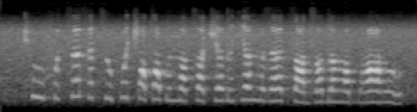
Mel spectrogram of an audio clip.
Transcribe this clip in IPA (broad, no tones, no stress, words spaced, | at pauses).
cʰufʊ t͡səsə t͡supʊt͡ʃʌ tˤʌbʊ nɒt͡sɒt͡ʃədʊ çɜŋʊ zɜ t͡sɑd͡zɔ dʌɦɒ bʱɑɦu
